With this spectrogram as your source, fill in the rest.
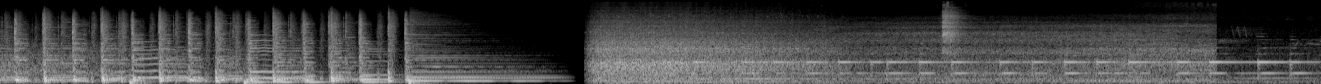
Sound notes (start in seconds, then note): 5.8 truck humming; 8.6 upbeat music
